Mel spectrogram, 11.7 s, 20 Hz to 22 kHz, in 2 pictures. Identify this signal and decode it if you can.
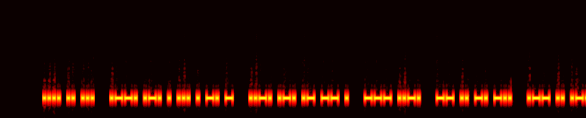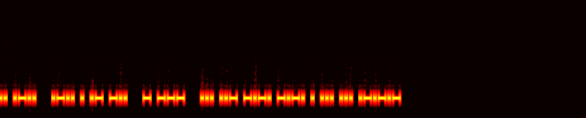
Morse code, heard as a keyed tone, about 52 wpm, 700 Hz. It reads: HIS PRESENT FRAME OF MIND WILL LEAD TO SUCCESS.
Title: Sentences from Top 1000 Words - Review Part 6 - 50wpm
